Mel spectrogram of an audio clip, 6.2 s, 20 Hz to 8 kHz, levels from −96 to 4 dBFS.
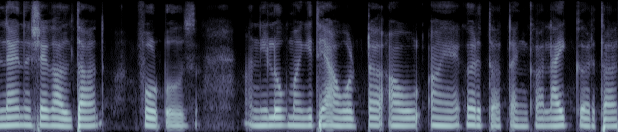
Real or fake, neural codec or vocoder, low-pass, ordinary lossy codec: fake; codec, 16 kHz, 4 kbps, X-Codec, WavLM features, trained on Multilingual LibriSpeech; none; none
